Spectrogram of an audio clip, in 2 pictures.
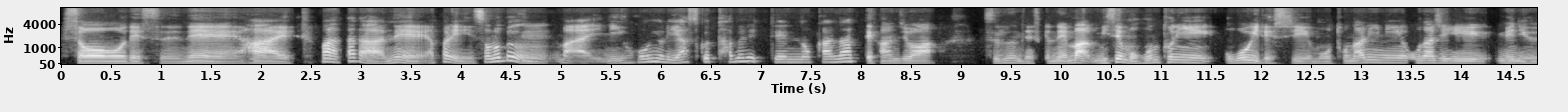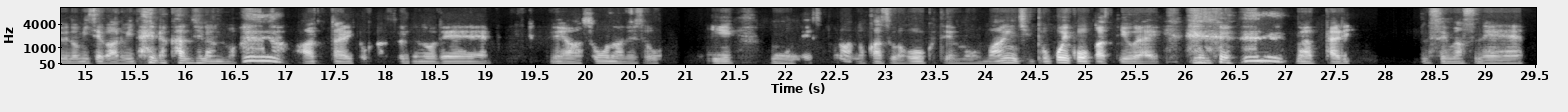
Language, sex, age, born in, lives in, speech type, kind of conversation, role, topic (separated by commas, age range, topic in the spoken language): Japanese, male, 30-34, Japan, Japan, conversation, advice, user, 外食のとき、どうすれば無理なく健康的な選択を続けられますか？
